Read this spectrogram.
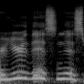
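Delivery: high mocking bully voice; mocking taunt. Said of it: "I've always told people".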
